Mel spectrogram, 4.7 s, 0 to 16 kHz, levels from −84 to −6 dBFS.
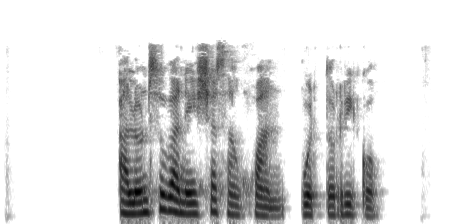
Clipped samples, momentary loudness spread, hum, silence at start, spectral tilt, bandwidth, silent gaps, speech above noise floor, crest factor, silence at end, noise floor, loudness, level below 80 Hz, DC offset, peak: under 0.1%; 10 LU; none; 1.2 s; -5 dB/octave; 8.2 kHz; 2.93-3.01 s; 68 dB; 18 dB; 0.9 s; -84 dBFS; -17 LUFS; -58 dBFS; under 0.1%; -2 dBFS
